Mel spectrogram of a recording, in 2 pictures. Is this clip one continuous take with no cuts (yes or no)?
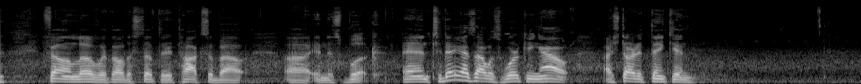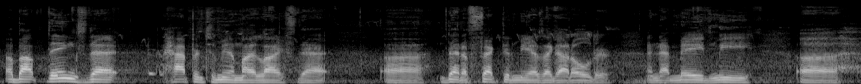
no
